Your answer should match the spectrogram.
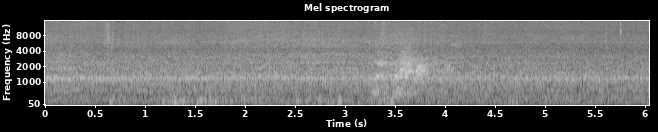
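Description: Indistinct voices over a steady background hum, with a short stretch of voice about three and a half seconds in.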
